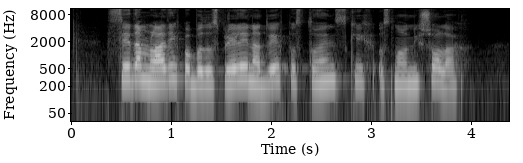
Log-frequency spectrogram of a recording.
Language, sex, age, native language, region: Slovenian, female, 18-29, Slovenian, Savinja region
